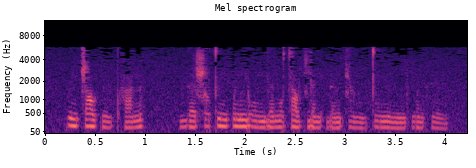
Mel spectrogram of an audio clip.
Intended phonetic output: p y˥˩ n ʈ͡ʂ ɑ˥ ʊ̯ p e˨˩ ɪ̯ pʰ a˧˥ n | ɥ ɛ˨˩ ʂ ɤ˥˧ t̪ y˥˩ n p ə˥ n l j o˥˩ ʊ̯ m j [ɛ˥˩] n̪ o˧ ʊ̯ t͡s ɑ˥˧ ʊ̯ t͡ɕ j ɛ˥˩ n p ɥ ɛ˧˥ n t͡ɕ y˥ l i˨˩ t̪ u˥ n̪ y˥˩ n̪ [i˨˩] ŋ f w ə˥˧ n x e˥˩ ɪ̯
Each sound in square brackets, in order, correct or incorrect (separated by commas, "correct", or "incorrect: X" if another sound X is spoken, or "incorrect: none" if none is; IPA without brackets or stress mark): incorrect: ɛ˧˥, correct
